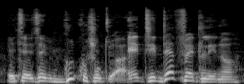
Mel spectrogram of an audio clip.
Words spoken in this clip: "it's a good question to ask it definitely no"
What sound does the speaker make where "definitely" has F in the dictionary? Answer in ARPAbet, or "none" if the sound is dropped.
F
